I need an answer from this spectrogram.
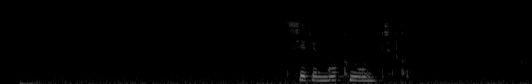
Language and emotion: Russian, neutral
